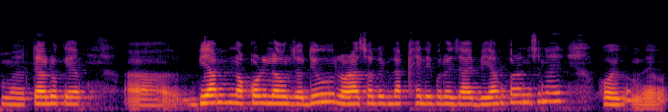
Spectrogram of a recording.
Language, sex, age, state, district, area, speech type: Assamese, female, 60+, Assam, Udalguri, rural, spontaneous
